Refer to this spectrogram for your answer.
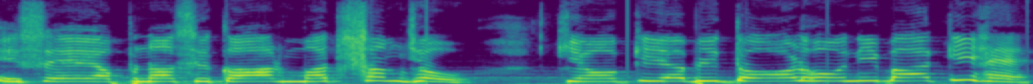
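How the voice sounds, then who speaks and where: Cackling at a very slow pace, the speaker performs a put-on character voice. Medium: cartoon. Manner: gloating, cackling.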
